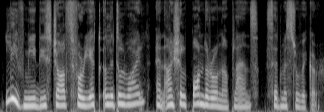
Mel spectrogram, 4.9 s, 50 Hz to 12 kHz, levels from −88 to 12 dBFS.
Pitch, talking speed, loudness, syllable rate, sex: 200 Hz, 235 wpm, -17 LUFS, 5.7 syllables/s, female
